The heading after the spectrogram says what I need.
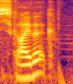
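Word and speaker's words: ckau-book: set it straight so it's obviously it's spell cka auau hyphen book but it's pronounced sky so there you go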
